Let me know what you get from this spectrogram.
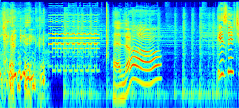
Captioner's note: all laugh; phone rings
